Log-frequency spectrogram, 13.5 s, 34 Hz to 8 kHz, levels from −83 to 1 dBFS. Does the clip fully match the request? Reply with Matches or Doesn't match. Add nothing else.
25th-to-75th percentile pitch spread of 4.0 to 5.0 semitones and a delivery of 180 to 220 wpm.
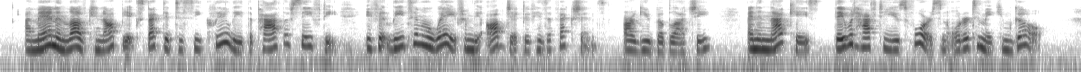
Matches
